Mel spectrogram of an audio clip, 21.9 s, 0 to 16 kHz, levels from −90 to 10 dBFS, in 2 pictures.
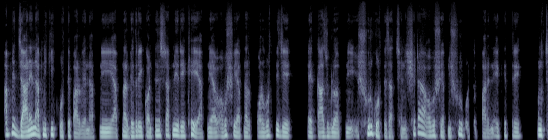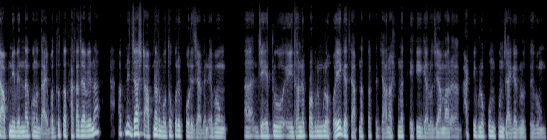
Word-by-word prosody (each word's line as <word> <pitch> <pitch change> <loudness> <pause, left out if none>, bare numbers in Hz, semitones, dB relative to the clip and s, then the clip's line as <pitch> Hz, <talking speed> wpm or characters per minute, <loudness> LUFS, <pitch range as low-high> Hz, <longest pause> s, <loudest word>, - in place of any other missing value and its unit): আপনি 185 +5 +2
জানেন 130 +9 +7
আপনি 145 +3 +3
কি 155 - +4
করতে 110 0 -3
পারবেন? 90 -1 -5
আপনি 105 +4 -1 0.2
আপনার 115 +4 -2
ভেতরে 115 +2 +2
কনফিডেন্স 120 +4 0
টা 135 - -1
আপনি 140 - +3
রেখে, 120 +6 +1 0.2
আপনি 105 - -9 0.3
অবশ্যই 130 -2 -1
আপনার 105 -3 -4 0.2
পরবর্তী 120 +5 -2
যে, 110 - +3 0.4
অ্যা 105 -3 -1
কাজগুলো 105 0 0
আপনি 105 - -6 0.3
শুরু 180 +1 +5
করতে 110 -4 -1
চাচ্ছেন, 95 +1 -8 0.2
সেটা 170 +4 -1 0.2
অবশ্যই 120 -2 -1
আপনি 105 - -6
শুরু 150 - 0
করতে - - -14
পারেন। 95 -1 -7
এক্ষেত্রে 115 +1 -7 0.4
কোনো 140 -1 +6
চাপ 110 -1 +3
নিবেন 115 -1 +5
না, 120 - +3
কোনো 115 -1 +3
দায়বদ্ধতা 100 +9 -2
থাকা 120 +2 0
যাবে 130 +1 +5
না। - - +2 0.5
আপনি 200 +4 +2
জাস্ট 175 0 +7
আপনার 140 +4 +4
মত 115 +1 -1
করে, 130 -1 +4
করে 105 -3 +1
যাবেন। 90 +2 -5
এবং 105 -1 +1 0.5
আ 110 - -2 0.2
যেহেতু 115 +2 +2 0.3
এই 115 - +2
ধরনের 115 +1 +3
প্রবলেম 120 +1 +2
গুলো 120 - +4
হয়ে 155 - +7
গেছে 120 - +2
আপনার 115 +1 -5
তো - - -30
একটা 110 - -15
জানাশুনা 105 +4 -3
থেকেই 110 +1 -3
গেলো। 95 0 -4
যে, - - -3
আমার 100 0 -1 0.3
ঘাটতিগুলো 115 0 -1
কোন, 125 -2 +2
কোন 115 - +1
জায়গাগুলোতে? 95 +1 -4
এবং 95 0 -7
115 Hz, 190 wpm, -21 LUFS, 105-125 Hz, 0.5 s, জানেন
